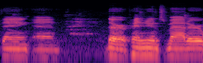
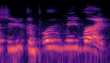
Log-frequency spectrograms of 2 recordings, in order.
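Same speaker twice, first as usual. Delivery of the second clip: mock challenge; 9 semitones higher than usual. Co-host calling out a commenter for laughs, mock taunting.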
